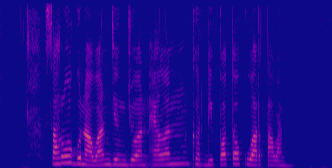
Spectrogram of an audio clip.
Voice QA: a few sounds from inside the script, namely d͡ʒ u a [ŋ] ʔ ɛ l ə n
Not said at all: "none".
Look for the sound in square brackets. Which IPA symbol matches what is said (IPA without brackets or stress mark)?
n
